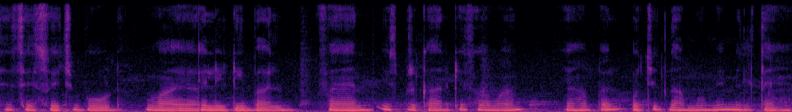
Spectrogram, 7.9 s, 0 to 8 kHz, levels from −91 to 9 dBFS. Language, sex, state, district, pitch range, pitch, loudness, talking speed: Hindi, male, Bihar, Lakhisarai, 155-175 Hz, 160 Hz, -29 LUFS, 135 wpm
